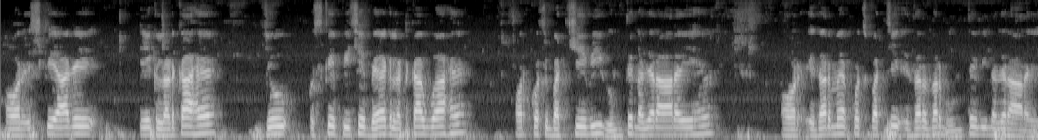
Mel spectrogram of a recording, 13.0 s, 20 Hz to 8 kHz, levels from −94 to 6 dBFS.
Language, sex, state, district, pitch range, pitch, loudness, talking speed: Hindi, male, Uttar Pradesh, Hamirpur, 135-165 Hz, 150 Hz, -17 LUFS, 155 wpm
